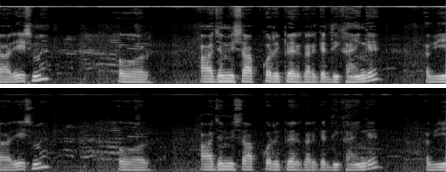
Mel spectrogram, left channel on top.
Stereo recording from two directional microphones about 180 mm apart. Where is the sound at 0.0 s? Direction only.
20° left (ahead or behind).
